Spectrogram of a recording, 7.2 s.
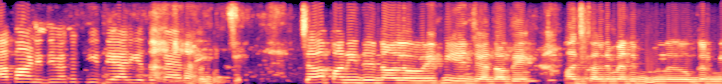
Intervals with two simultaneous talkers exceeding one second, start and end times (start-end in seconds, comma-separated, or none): none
